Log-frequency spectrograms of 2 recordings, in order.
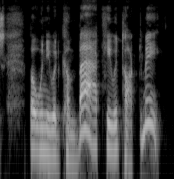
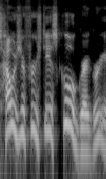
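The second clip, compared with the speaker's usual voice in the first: mother's question; 9 semitones higher, 4 dB louder than usual. Retold or imitated. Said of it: "she goes".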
